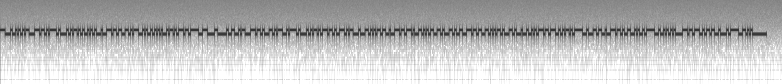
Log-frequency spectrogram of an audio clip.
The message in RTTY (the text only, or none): … EKDJQ IZFYD TMVWB UZEKD ABUSP HRIUW ISUQJ NDTUP WFTJX NLKTR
